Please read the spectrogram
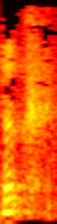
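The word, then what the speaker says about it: buk: It's actually, in the Hebrew, it's B-U-K, but we can pronounce it book.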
